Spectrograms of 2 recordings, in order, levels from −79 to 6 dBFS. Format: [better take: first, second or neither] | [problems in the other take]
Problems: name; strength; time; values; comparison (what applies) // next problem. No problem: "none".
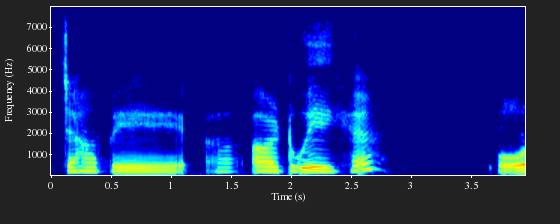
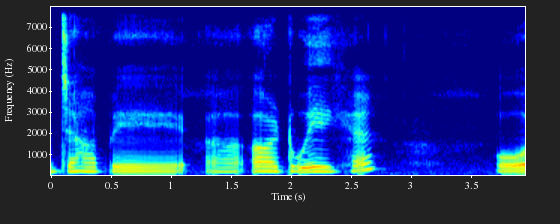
second | noise reduction (neural mask model DeepFilterNet 3)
